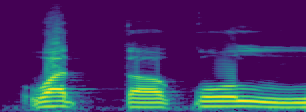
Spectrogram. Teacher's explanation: panjangnya itu dua harakat atau kira-kira dua ketukan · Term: Mad thii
